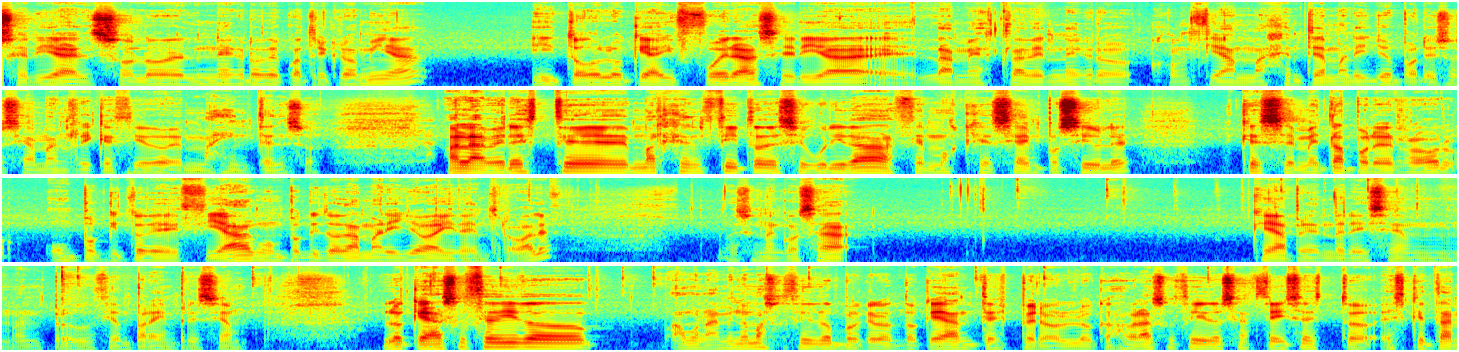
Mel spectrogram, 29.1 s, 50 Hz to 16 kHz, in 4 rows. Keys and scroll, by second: 19.5 space, 20.7 space, 22.4 space, 23.8 space, 24.8 space, 25.5 space, 26.8 space.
